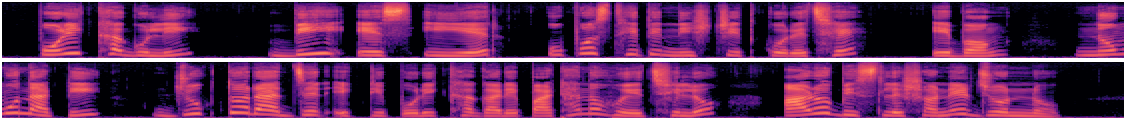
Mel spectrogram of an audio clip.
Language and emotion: Bengali, neutral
